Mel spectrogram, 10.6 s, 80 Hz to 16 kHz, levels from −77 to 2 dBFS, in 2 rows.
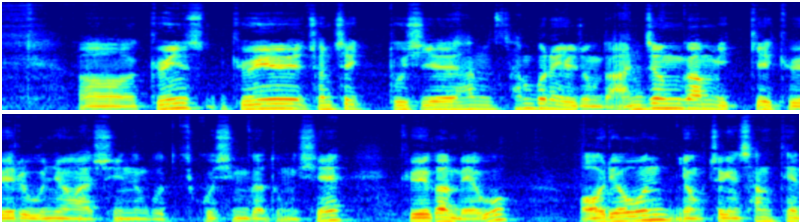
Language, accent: Korean, native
